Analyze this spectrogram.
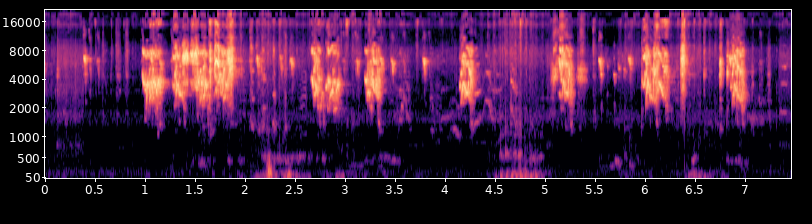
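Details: Breeding pair of colourful budgerigars chirping: bursts of high, scratchy chirps and twitters come in clusters through the recording, with a couple of soft low thumps in between.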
